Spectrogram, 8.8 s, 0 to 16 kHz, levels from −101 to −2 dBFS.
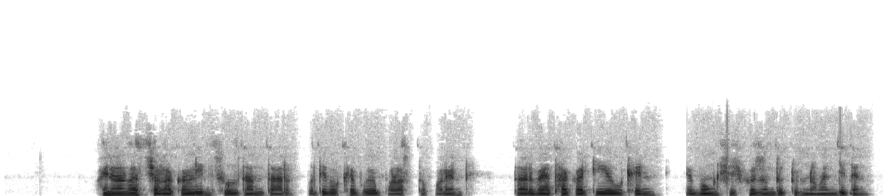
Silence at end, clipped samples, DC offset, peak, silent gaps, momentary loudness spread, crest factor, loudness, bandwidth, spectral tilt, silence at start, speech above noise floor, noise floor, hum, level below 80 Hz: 0.15 s; under 0.1%; under 0.1%; -2 dBFS; none; 10 LU; 18 dB; -19 LUFS; 5 kHz; -9.5 dB/octave; 1 s; 70 dB; -89 dBFS; none; -56 dBFS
